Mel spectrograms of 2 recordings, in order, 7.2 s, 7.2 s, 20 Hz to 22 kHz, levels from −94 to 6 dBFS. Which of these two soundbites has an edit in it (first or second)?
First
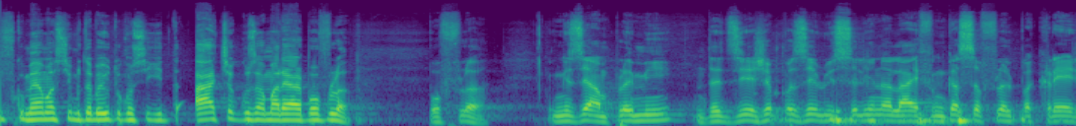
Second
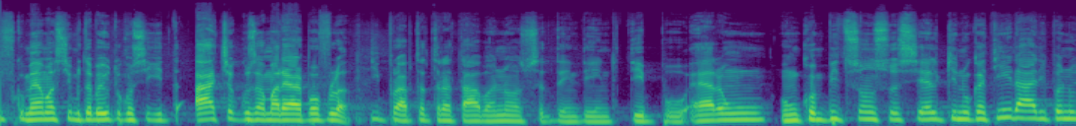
second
